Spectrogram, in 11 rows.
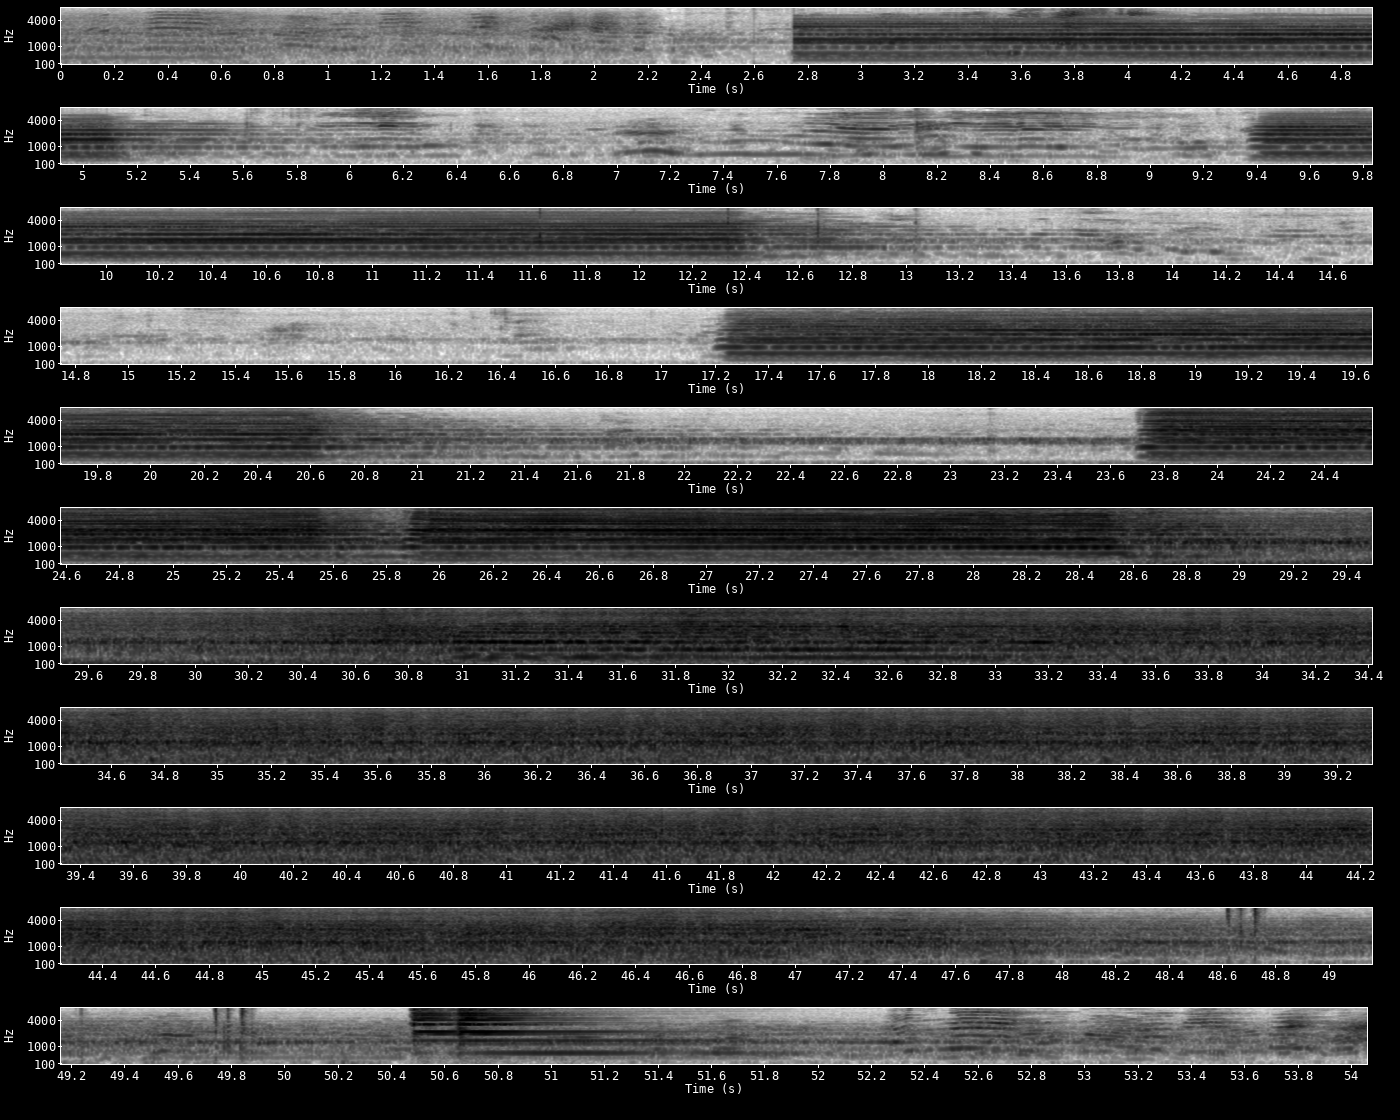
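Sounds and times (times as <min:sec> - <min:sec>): train coaches rushing past: 0:00.0 - 0:54.0
train horn blasts: 0:02.8 - 0:05.9, 0:09.4 - 0:13.4, 0:17.2 - 0:21.7, 0:23.7 - 0:29.3, 0:30.7 - 0:33.7.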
